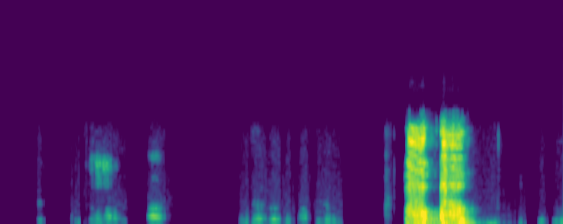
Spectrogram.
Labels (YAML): expert_labels:
- quality: ok
  cough_type: unknown
  dyspnea: false
  wheezing: false
  stridor: false
  choking: false
  congestion: false
  nothing: true
  diagnosis: lower respiratory tract infection
  severity: mild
